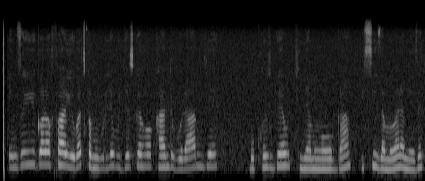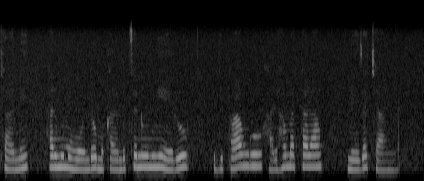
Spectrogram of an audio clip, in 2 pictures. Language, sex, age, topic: Kinyarwanda, female, 50+, government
